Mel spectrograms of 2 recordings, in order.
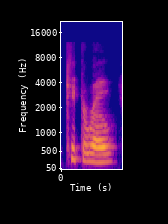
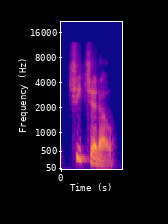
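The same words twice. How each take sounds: First: Each C is pronounced as a K sound. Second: Each C is pronounced as a CH sound. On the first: This is the ancient classical pronunciation. "in ancient uh, Latin, we think they used a hard C" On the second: This is the Italian or church pronunciation. "the Italians would say Cicero, right? So that's soft C"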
